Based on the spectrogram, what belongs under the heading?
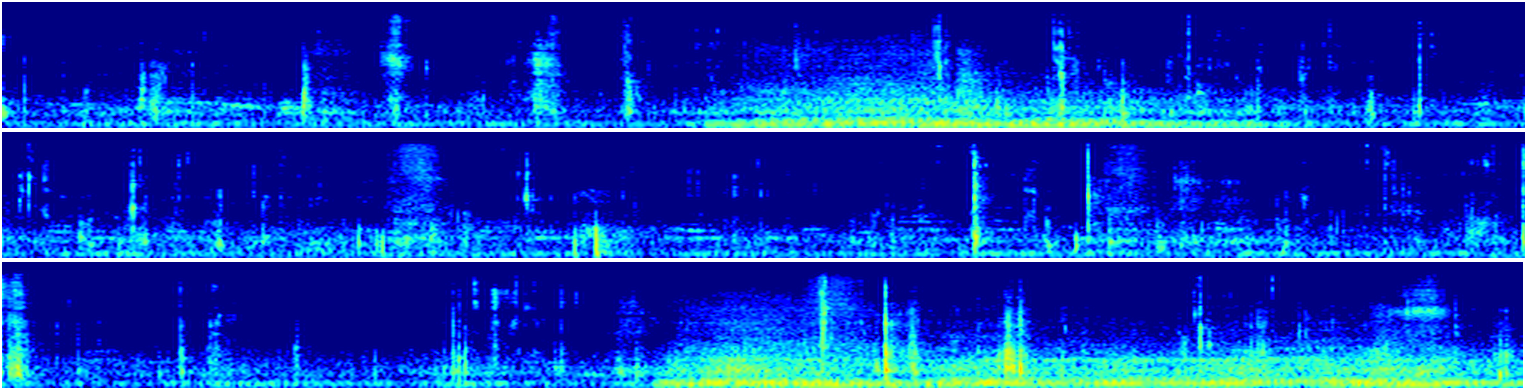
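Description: Close-miked eating sounds of chicken biryani eaten by hand: chewing, lip smacks and many sharp mouth clicks. A low rumble swells up about three seconds in and again near the end.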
